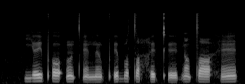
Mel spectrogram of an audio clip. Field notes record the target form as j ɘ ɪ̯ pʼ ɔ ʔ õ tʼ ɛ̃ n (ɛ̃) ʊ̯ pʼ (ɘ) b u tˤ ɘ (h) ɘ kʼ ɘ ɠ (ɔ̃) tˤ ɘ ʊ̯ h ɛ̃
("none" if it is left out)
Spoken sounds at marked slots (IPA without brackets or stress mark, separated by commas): ə̃, ɘ, h, ə̃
